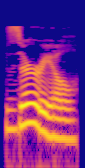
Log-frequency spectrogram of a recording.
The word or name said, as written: zuriel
